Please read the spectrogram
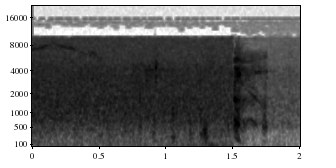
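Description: A steady hiss that drops away suddenly about one and a half seconds in, with a short cough just as it cuts off.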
